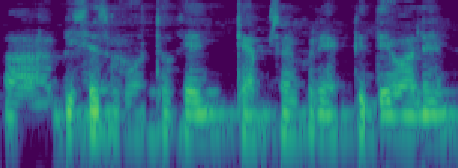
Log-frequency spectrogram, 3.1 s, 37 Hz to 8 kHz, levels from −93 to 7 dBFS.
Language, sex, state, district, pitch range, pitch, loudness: Bengali, male, West Bengal, Kolkata, 100-110 Hz, 105 Hz, -32 LUFS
